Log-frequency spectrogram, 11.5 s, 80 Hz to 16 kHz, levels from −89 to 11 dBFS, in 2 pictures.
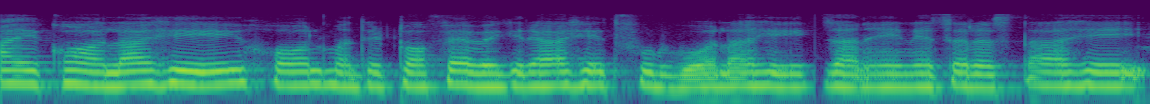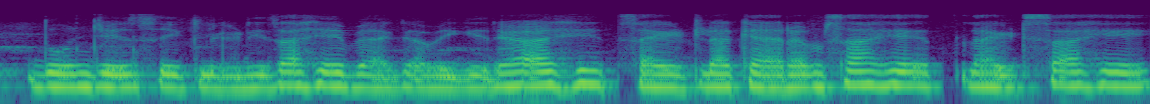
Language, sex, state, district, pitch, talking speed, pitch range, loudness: Marathi, female, Maharashtra, Pune, 195 Hz, 135 wpm, 190-205 Hz, -14 LUFS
